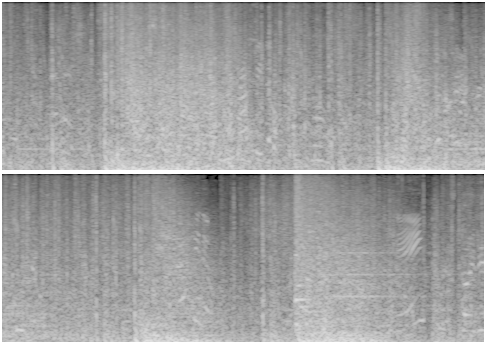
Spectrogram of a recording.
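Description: Loud explosions boom and debris crashes.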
